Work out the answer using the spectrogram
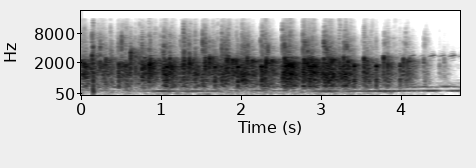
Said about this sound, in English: Please join me in a round of applause.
